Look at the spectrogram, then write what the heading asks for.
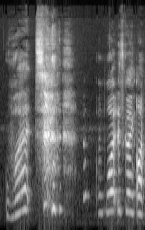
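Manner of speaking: high, loud what with a laugh; high, loud baffled outburst and laugh; shocked disbelief. Real, not acted. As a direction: react as if you can't believe it. Shocked by the attack scene.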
